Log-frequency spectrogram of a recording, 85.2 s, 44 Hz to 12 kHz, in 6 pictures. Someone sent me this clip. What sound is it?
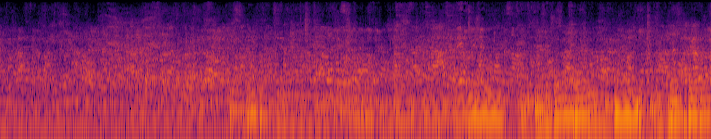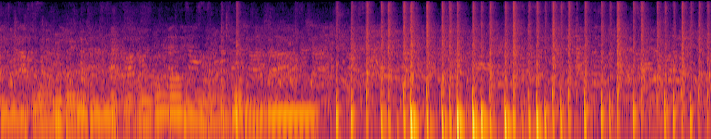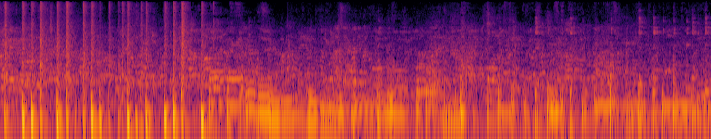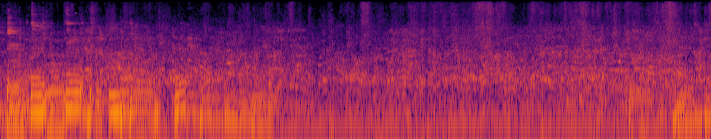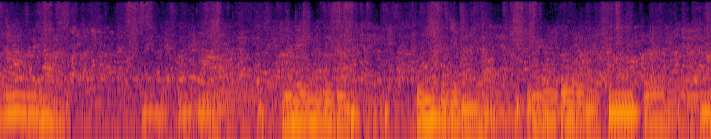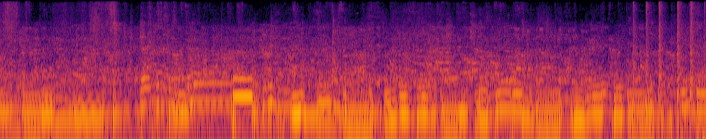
Prague venue + live band rehearsing
Recording of a Prague music club atmosphere with live band rehearsing on stage, people talking. Ambience. Recorded by Zoom H4n and normalized.
ambience, band-band, check, club-live, crowd, field-recording, people, people-ambience, rehearsal-sound, talking, venue-Prague-music, voices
